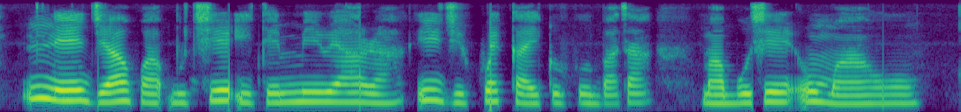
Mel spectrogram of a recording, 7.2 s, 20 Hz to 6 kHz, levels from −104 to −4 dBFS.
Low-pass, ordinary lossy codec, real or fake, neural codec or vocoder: 5.4 kHz; none; real; none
